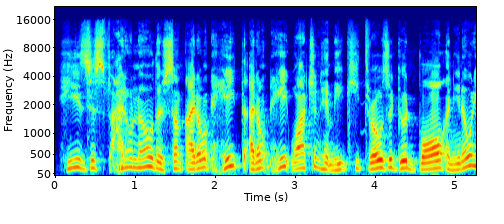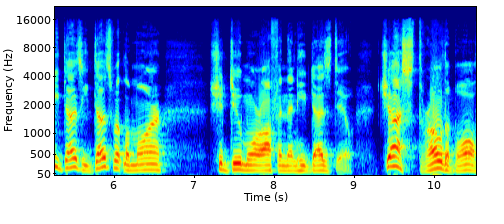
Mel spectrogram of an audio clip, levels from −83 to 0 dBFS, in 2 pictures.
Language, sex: English, male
